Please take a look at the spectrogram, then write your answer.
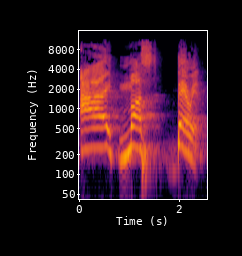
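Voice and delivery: "I must bear it" slow, high and loud; emphatic call to repeat. Shown as a demonstration. Preacher leading the church to repeat, slow emphatic declaration. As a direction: stretch "I" and "must" as separate beats. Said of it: "Say it with me".

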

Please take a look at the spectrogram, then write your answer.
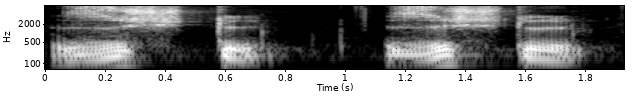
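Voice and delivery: "Sistl" with a hard hissed sh and clipped l; hissing consonants. Shown as a demonstration. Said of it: "das Problem sind die Konsonanten".

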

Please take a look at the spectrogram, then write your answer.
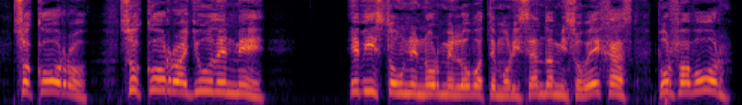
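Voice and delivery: high, urgent pleading yell; shouting for help. A narrator's reading. Shepherd boy repeating his wolf prank, shouting for help. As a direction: cry out at full volume. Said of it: "comenzó a gritar".

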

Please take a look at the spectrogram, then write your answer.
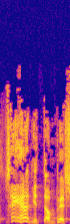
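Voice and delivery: high, mocking, rising insult; hammed-up obnoxious invite; rude. Shown as a demonstration. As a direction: toss it off like a jerk. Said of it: "Don't say it like that".

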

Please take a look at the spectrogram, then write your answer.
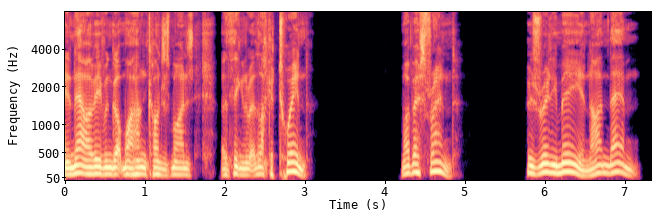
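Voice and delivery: ordinary talk, nothing marked

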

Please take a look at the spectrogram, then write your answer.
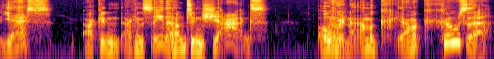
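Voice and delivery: high, rising mock wonder; hammed-up amazed spectator; feigned excitement. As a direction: build to a high-pitched marvel. Hero feigns seeing marvels.

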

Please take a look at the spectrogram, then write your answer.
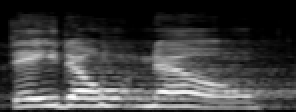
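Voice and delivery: slow, pointed you-owe-me; teasing deal. Retold or imitated. Daughter telling dad he owes her, slow and pointed. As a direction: stretch it out, making him owe you. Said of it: "I was like".

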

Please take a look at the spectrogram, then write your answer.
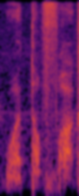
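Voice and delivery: a hushed, breathless whisper; whispered curse. Retold or imitated. Whispering to friends after hearing a noise on the stairs. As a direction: breathe it out unvoiced in fear.

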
